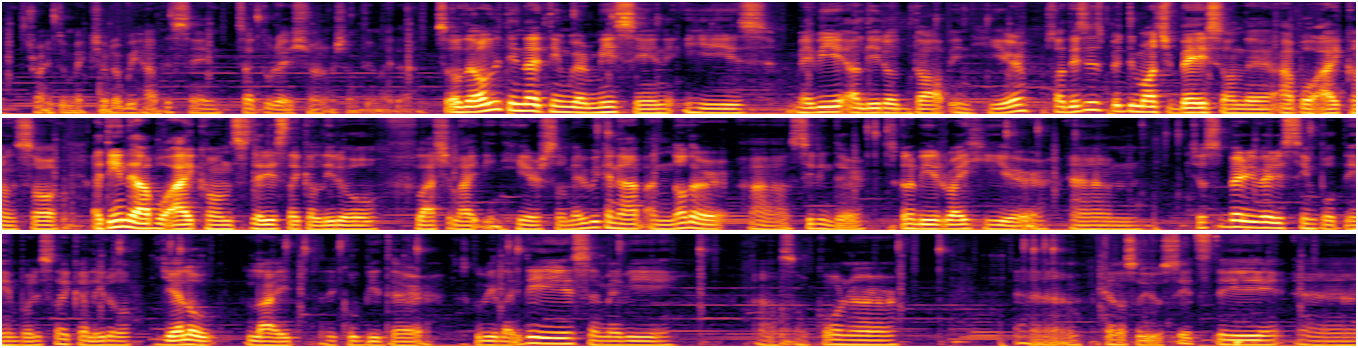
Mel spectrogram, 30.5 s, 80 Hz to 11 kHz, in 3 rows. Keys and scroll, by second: 2.4 alt+r, 6.5 alt+r, 28.7-29.5 typing.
